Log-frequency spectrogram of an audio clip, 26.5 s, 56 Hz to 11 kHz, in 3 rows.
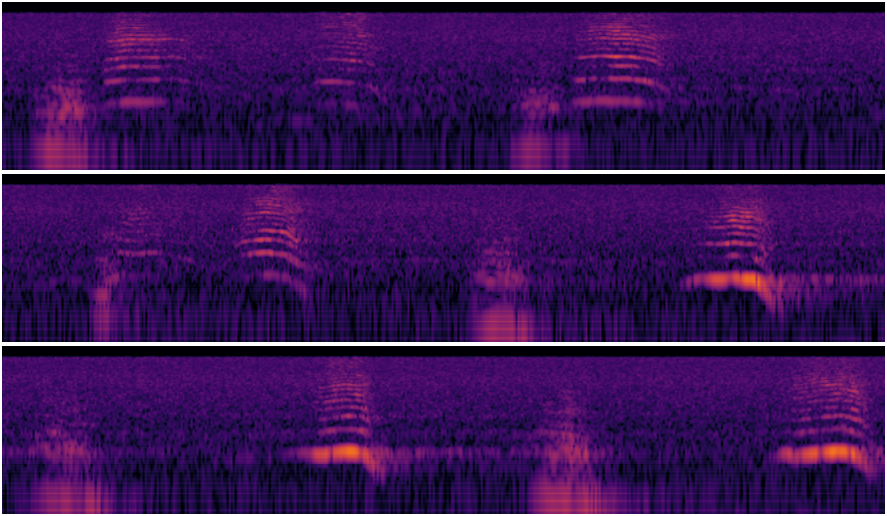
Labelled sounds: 1.0	1.9	humpback whale, 0.83 to 7.8 kHz
3.1	3.8	humpback whale, 0.80 to 5.5 kHz
5.7	6.7	humpback whale, 0.80 to 6.5 kHz
10.0	11.9	humpback whale, 0.80 to 6.6 kHz
15.8	16.5	humpback whale, 1.2 to 3.9 kHz
18.3	18.6	humpback whale, 0.90 to 0.99 kHz
20.7	21.4	humpback whale, 0.80 to 7.0 kHz
25.5	26.4	humpback whale, 0.80 to 4.6 kHz

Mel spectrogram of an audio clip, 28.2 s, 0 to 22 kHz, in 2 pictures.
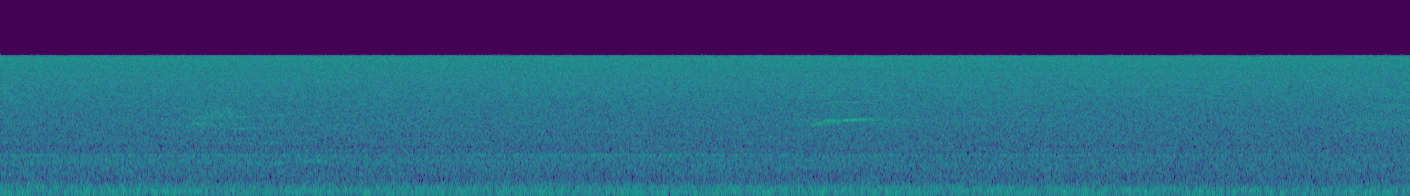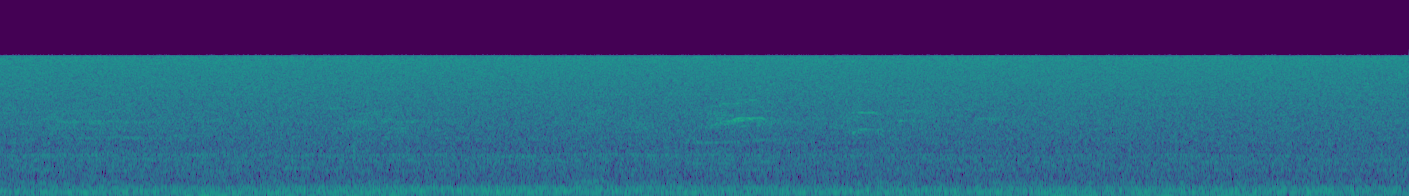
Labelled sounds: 8.1	8.8	killer whale, Bigg's (transient), 1.7 to 2.1 kHz
21.2	21.8	killer whale, Bigg's (transient), 1.7 to 2.1 kHz
22.6	22.9	killer whale, Bigg's (transient), 1.3 to 1.6 kHz

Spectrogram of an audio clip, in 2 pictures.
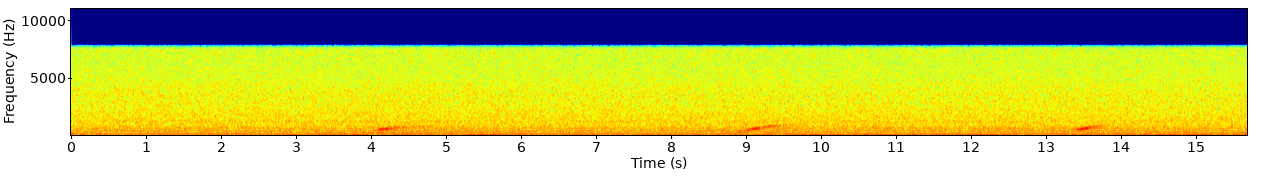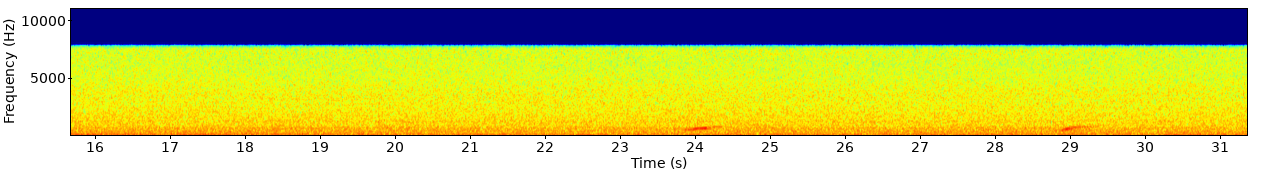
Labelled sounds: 4.5	4.8	humpback whale, 0.80 to 0.90 kHz
9.2	9.6	humpback whale, 0.80 to 0.99 kHz
13.6	13.8	humpback whale, 0.80 to 0.99 kHz
29.0	29.3	humpback whale, 0.80 to 0.90 kHz

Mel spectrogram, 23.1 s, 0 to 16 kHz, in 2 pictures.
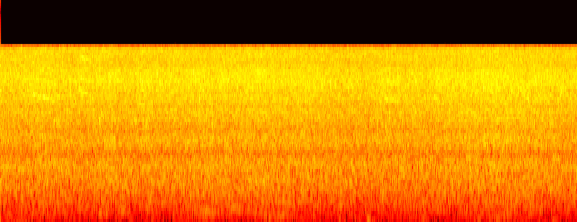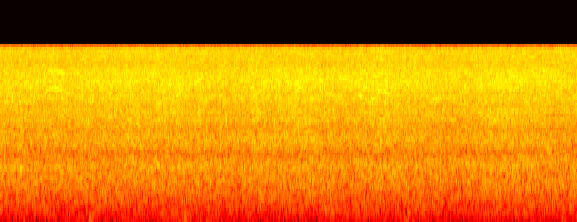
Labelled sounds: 0.7	1.1	Pacific white-sided dolphin, 3.2 to 3.6 kHz
7.7	8.0	Pacific white-sided dolphin, 3.2 to 3.5 kHz
12.4	12.8	Pacific white-sided dolphin, 3.6 to 4.1 kHz
19.1	19.4	Pacific white-sided dolphin, 3.6 to 3.9 kHz

